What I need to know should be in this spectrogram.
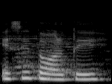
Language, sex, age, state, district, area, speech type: Punjabi, female, 18-30, Punjab, Jalandhar, urban, spontaneous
